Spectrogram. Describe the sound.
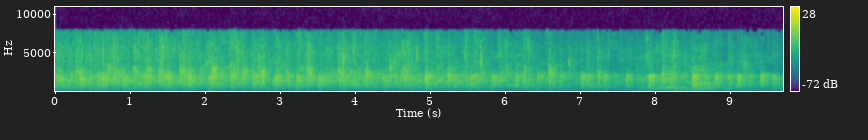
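A church audience applauds the King of Kings at the end of a sermon, dense overlapping claps sustained throughout at a fairly even loudness, with faint voices and a few shouts rising underneath toward the end.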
